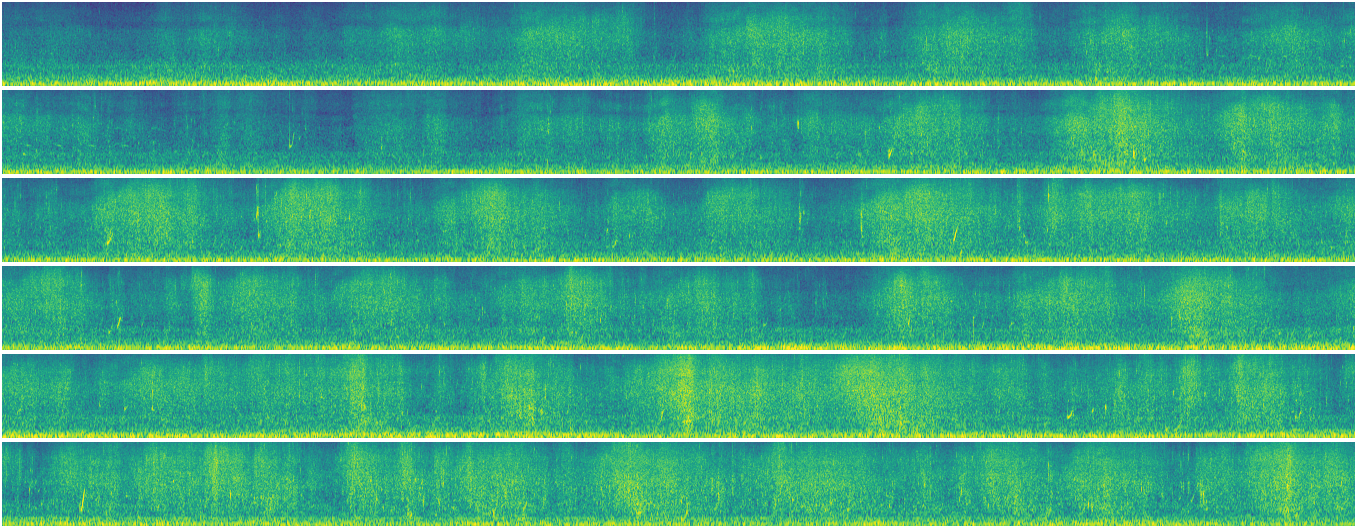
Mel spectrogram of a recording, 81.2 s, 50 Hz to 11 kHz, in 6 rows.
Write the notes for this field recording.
Recorded on a Fostex FR-2LE Field Memory Recorder using a Audio Technica AT815ST and Rycote Softie on board the yacht "Carnival"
